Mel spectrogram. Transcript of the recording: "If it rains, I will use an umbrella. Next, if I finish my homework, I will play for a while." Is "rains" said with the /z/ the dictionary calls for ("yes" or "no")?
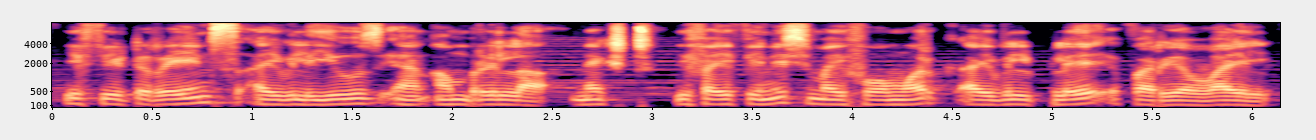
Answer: no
